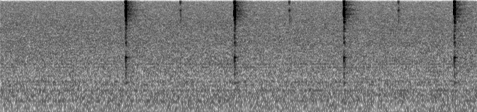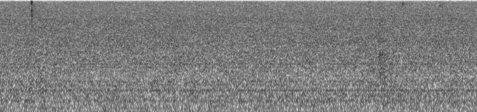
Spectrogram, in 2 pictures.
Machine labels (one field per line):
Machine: valve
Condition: abnormal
